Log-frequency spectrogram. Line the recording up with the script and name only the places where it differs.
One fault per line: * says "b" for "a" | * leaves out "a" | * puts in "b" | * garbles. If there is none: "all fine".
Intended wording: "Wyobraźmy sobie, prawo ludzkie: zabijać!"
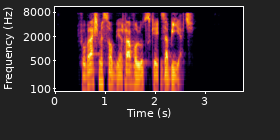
all fine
